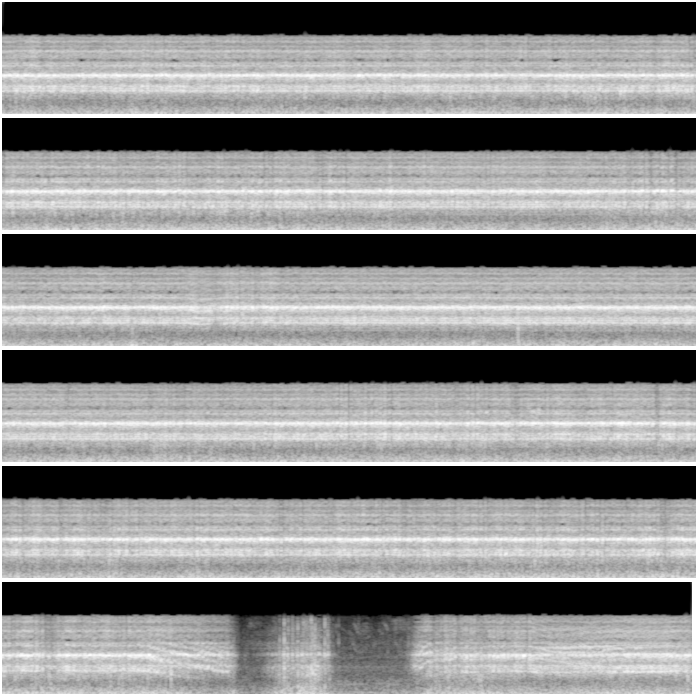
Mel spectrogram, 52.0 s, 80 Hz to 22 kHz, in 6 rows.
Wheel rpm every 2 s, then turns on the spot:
230, 230, 230, 230, 230, 230, 230, 230, 230, 230, 230, 230, 230, 230, 230, 230, 230, 230, 230, 230, 230, 230, 200, 30, 100, 210.
46-48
